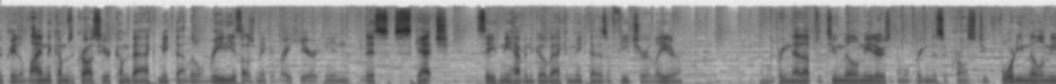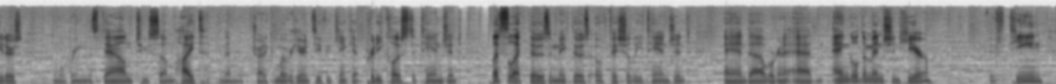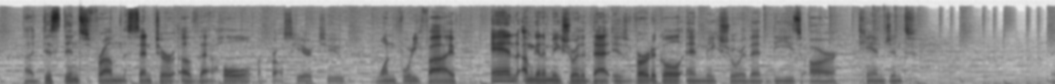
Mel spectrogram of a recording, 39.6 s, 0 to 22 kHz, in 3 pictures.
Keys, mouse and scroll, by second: 2.1 click, 8.7 click, 11.0 click, 14.8 click, 16.8 click, 17.8 click, 20.0 t, 20.6 a, 21.0 s, 22.3 click, 23.3 click, 24.1 click, 24.5 click, 26.9 click, 28.2 click, 28.8 click, 32.0 scroll down 4, 32.2 scroll up 1, 32.4 scroll down 1, 35.1 click, 36.2 click, 37.0 click, 38.1 click, 38.7 t.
